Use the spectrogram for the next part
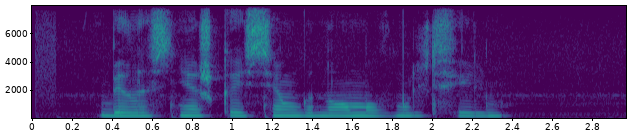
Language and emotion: Russian, neutral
